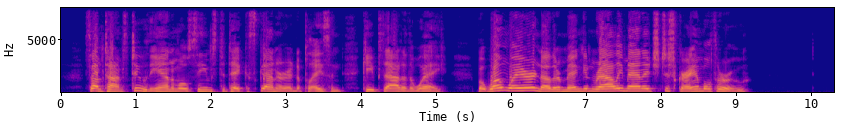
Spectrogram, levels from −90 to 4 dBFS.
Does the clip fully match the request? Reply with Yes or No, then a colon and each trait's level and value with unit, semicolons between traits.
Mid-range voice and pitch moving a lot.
Yes: medium, 170 Hz; wide, 6.2 semitones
